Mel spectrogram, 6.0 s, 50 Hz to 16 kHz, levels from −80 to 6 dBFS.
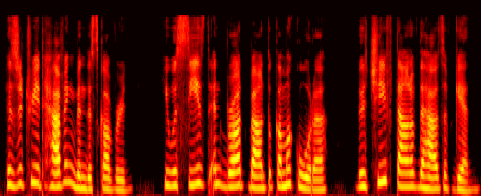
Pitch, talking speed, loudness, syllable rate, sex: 235 Hz, 210 wpm, -20 LUFS, 5.9 syllables/s, female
